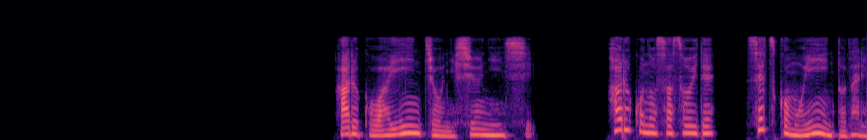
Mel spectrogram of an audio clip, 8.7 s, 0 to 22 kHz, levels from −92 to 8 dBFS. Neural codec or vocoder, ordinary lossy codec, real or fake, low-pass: none; none; real; 7.2 kHz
